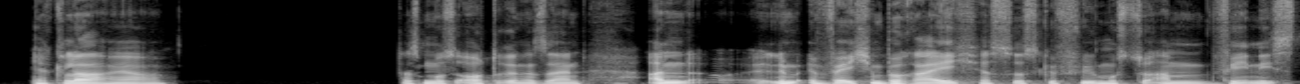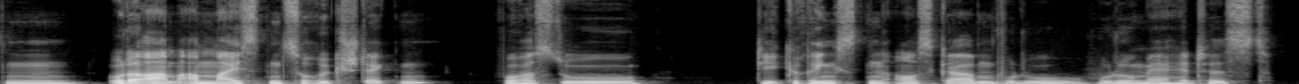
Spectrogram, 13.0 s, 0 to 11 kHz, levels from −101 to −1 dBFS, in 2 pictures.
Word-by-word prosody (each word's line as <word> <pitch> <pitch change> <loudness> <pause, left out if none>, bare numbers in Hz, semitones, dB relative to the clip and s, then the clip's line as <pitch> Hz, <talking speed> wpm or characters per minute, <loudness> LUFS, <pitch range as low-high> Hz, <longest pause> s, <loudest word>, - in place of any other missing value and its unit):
Ja 130 - 0
klar, 135 -4 +5
ja. 120 0 -1 1.2
Das - - -4
muss 140 -1 +1
auch 140 - +3
drinne 125 -3 -1
sein. 125 0 -1 0.3
An 130 -2 +6 0.3
äh, - - -8
in 135 -1 +5
in 140 -3 -1
welchem 135 +5 +4
Bereich 140 +4 +4
hast 145 -1 -2
du - - -1
das 140 0 -2
Gefühl, 145 0 -1
musst 145 -1 0
du - - -1
am 125 -1 -1
wenigsten 155 +5 -1
oder 145 -3 +6
am 130 -1 +5
am 135 -2 +2
meisten 150 +5 +1
zurückstecken? 155 - -5 0.3
Wo 135 -2 +1
hast 140 0 -3
du 125 -1 -2 0.5
die 125 - -3
geringsten 165 +7 -2
Ausgaben, 85 +1 -3
wo - - -5
du 155 +3 -5
wo 160 - -4
du 150 0 -1
mehr 155 +1 -1
hättest? 155 - -5
140 Hz, 180 wpm, -21 LUFS, 125-155 Hz, 1.2 s, An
